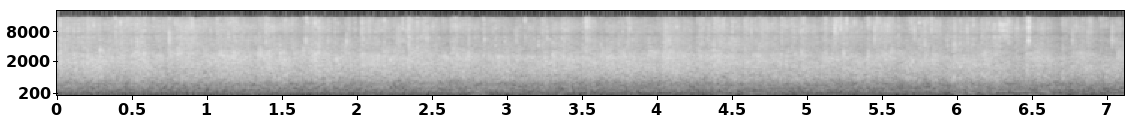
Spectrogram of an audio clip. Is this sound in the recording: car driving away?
no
